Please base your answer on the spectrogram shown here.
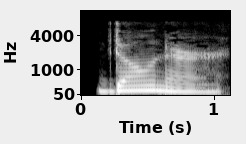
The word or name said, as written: donorship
